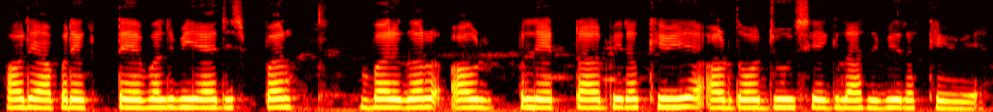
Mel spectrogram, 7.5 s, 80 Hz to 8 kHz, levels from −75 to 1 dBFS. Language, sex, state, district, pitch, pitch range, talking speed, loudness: Hindi, female, Uttar Pradesh, Saharanpur, 210 Hz, 205-215 Hz, 200 wpm, -12 LUFS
